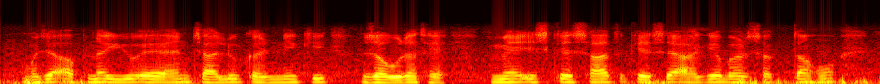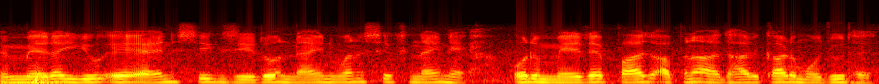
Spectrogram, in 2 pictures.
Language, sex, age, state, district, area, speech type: Urdu, male, 18-30, Delhi, North West Delhi, urban, read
